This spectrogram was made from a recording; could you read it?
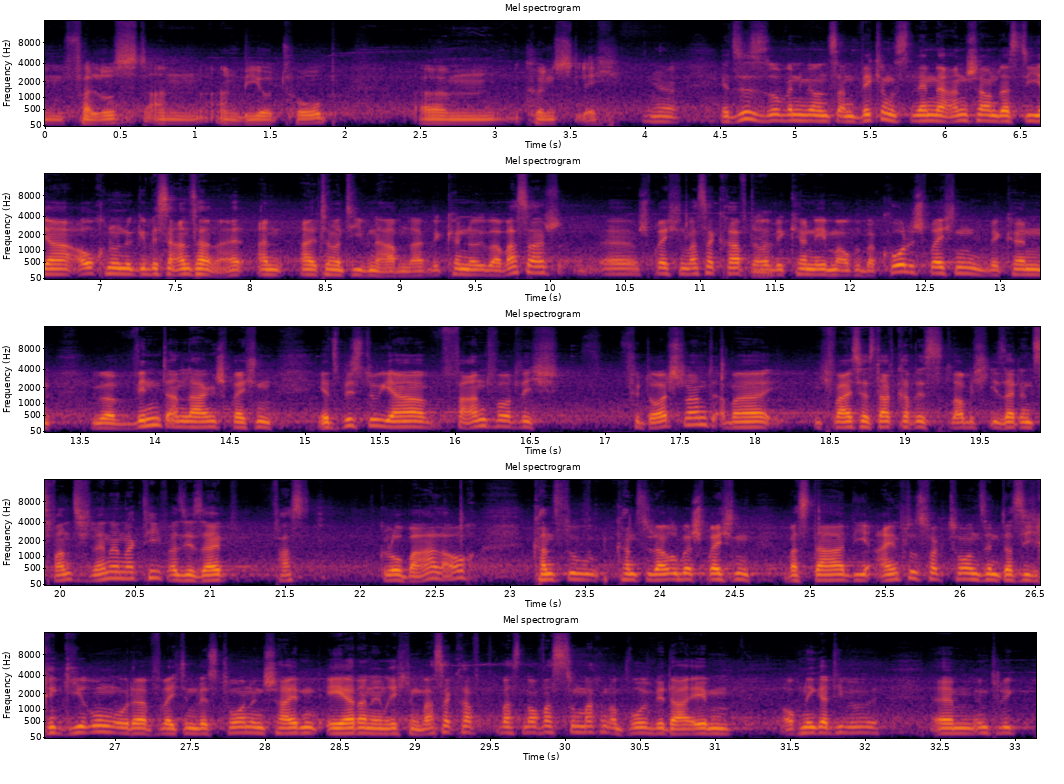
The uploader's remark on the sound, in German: In dieser Live-Folge des enPower-Podcasts.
